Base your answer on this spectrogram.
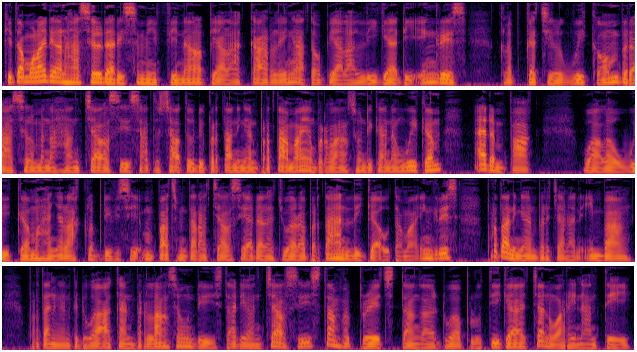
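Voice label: Indonesian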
